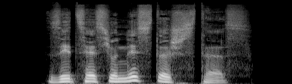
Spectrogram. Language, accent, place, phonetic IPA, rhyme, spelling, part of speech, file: German, Germany, Berlin, [zet͡sɛsi̯oˈnɪstɪʃstəs], -ɪstɪʃstəs, sezessionistischstes, adjective, De-sezessionistischstes.ogg
- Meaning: strong/mixed nominative/accusative neuter singular superlative degree of sezessionistisch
